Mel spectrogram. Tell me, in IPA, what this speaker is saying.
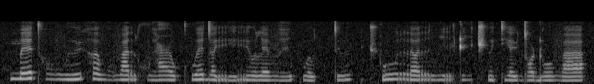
mɛt̪ʰɔ̤ vɨy̯hɐ vɔ̤varxʷɛ̤ ʕokʷʰɛdɐ rʲɛ̤rʲolɛ vɛ̤i̯kʷɐu̯tːɨ | t͡ʃʼu rɐrvir ʈi̤t͡ʃʼɨ tʲay̯dɔɖo va

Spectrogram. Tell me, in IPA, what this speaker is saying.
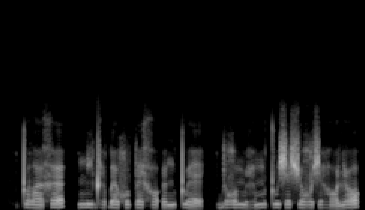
tʷɛlˠɜxɜ | nidʱəɓɜχʷɜ pɛxɔʔəŋʏ tʷɛ | biʁʷɛmʏ ɦəmətʷiʃɜ ʃʏ ʁʷəʃəɦɔ lʲɔ

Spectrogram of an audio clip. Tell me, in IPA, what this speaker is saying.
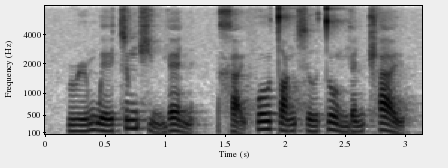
ɻɻ̩˧˥mwe˧˥ɪ̯ t͡sʊ˥ŋ ɕḭ˨˩ŋjɛ˥˩n | xa̰˨˩ɪ̯fo˥ʊ̯t̪ɑ˧˥ŋ sɹ̩˧˥ t̪o˥˩ʊ̯mjɛ˧˥nʈ͡ʂʰa˥˩ɪ̯

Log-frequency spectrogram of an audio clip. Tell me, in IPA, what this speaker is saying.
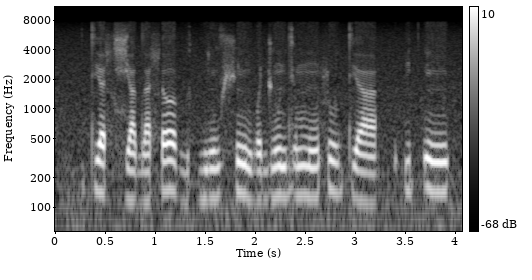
tʲa˦˨ɬɕa˨d a˨ɬɾʌ˦˨ɡ | ɡĩ˨˦zʃĩ˦˨bʌ˧d͡ʒũ˦ dʲʌ˧mũ˨˦ɬu˧ltʲa˨ | ʔi˦tʲɗĩ˦

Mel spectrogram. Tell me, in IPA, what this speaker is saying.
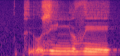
kʲo̰zi ɲɵve

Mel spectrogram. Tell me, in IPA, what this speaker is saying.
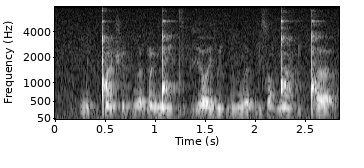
wɪɡǃɐ̃ ʃə̃puə̯ɓɐ̃ŋ͡ǃi diʔvʲɔə̯ vʲə̃ɓuluə̯ ɓizɔŋ͡ǃɐ̃ ʔiǃɐ

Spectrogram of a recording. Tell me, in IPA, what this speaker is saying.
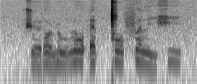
t͡ʃø˨˩˦ɾo˨˩˦ɳu˨˩˦ lo˥˧ʔɛ˥˧pǀo˥˧ fə˥˧li˨˩˦xi˥˧

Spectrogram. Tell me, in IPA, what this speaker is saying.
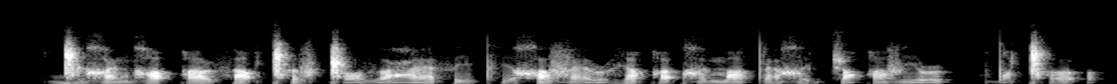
ɡ͡ǁi˦ʁæ˨ŋʁɑ˦ʔqɪ˨˦ɹ θɑ˦˨ʔ ǁʰə˦˨vǁɔ˨˩˦ðʌ˨˩˦ʕæ˨˦ θi˨˩˦t̪ʰi˨˩˦ χʌ˦ væ˨˦ɹɦi˦qɪ˨ʔ ʁɪ˨mɑ˦ t̪æ˨˦ʁi˨˩˦d t͡ʃɔ˦qæ˦vi˦ɹ | dˤi˨˩˦ǁʰʌ˨˩˦ʔ

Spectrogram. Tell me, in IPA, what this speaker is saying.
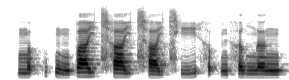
mɐ˧p̚kʷɪ˥k̚ŋʊ˨˩ŋ paː˥jt͡sʰaː˧j t͡sʰaː˨˩jt͡sʰiː˨˥ hɐ˨p̚ɵ˨nhɐ˧w n̪ɐ˧ŋ

